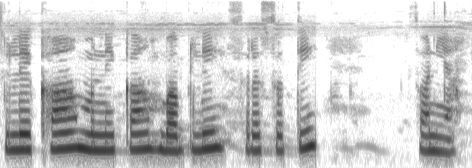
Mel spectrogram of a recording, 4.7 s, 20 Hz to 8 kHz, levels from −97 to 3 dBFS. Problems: none marked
